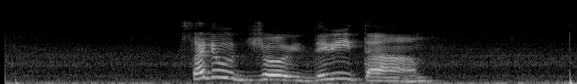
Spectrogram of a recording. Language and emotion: Russian, positive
